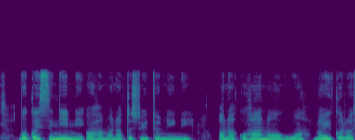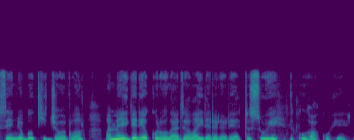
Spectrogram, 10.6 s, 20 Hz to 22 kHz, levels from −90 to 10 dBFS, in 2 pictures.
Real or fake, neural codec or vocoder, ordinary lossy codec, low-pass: fake; codec, 24 kHz, 0.9 kbps, WavTokenizer, small release; none; 10.8 kHz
